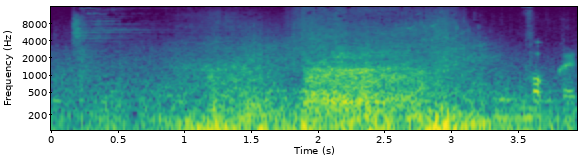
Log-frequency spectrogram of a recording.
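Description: A fiery blast bursts loudly.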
